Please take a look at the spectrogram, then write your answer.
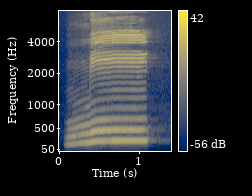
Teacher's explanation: تو اس کی آواز ہوگی می اور آگے یا ساکن ہے، زیر کے بعد اگر یا ہو تو یہ یا مدہ ہوا کرتا ہے، یہاں میم کو تھوڑا سا ہم کھینچ کر پڑھیں گے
